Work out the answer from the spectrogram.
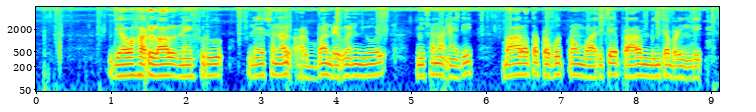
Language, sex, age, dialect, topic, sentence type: Telugu, male, 18-24, Southern, banking, statement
